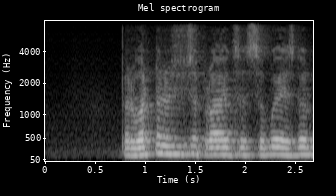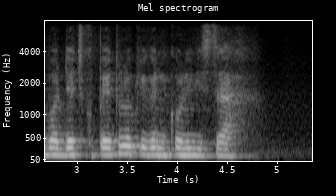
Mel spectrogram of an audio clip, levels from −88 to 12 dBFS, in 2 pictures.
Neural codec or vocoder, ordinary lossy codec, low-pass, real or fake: codec, 16 kHz, 0.4 kbps, LongCat-Audio-Codec; none; 7.2 kHz; fake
